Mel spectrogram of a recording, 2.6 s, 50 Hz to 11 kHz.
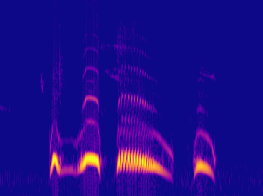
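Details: One full 'kuk 2' phrase of a spotted dove, a lure call to attract others: a two-part rising coo, a long mellow falling coo, then a short closing coo, low hum in the background.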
